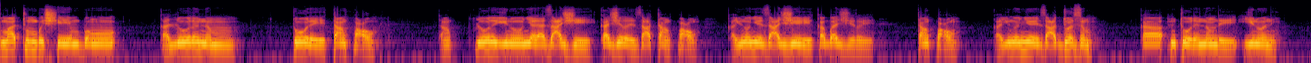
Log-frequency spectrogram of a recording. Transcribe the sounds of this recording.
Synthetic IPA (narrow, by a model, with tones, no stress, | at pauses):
dʊ˦ma˦tu˦m˦bɨ˦ʃeː˦m̩˦bɔ˦ŋo˦ | ka˨loː˦ɾɨ˦nɨ˨m | toː˦ɾɨ˨ta˦ŋk͡pa˨ʔʊ˨ | ta˨ | lo˦ɾɨ˦ji˦no˦ɲɛ˦la˨za˦ʔʒe˨ka˦ʒɪ˦ɾɨ˨za˦ʔta˦ŋk͡pa̰˨ʔʊ˨ | ka˨ji˦no˦ɲɛ˦˨za˦ʔʒeː˦˨ka˦ɡ͡ba˦ʒɪ˨ɾɨ˨ | ta˦ŋk͡pa̰˨ʔʊ˨ | ka˨ji˦no˦ɲɛ˦˨za˦ʔdo˦zɨ˦m | ka˦n̩˦toː˦˨ɾɨ˨nɨ˦ŋdɨ˨ji˦no˦nɨ˨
